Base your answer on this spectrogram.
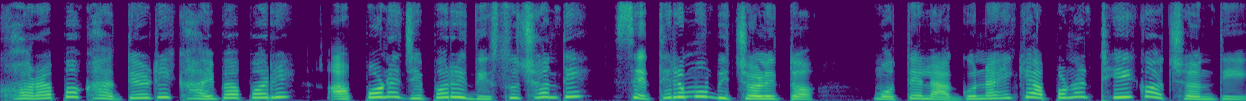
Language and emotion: Odia, fearful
